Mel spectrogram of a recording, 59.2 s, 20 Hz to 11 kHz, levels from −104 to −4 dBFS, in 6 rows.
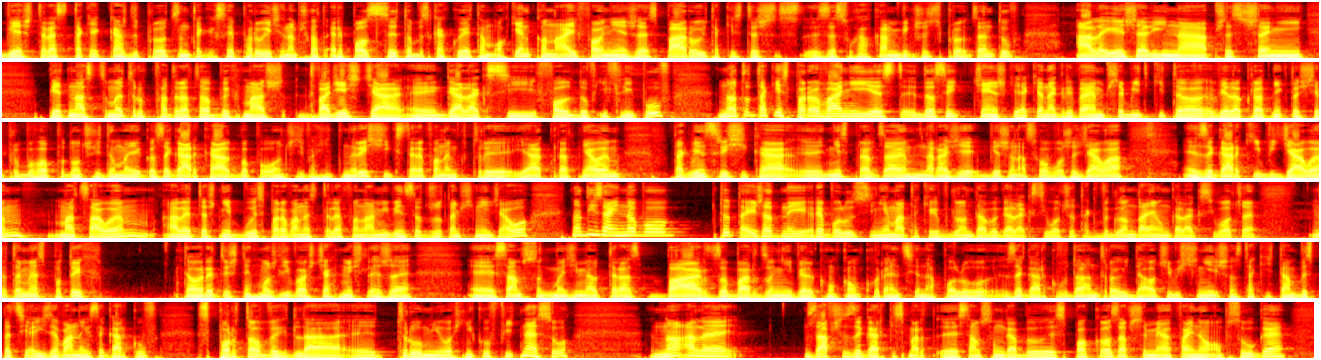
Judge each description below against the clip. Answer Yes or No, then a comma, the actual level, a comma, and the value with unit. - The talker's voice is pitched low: Yes, low, 110 Hz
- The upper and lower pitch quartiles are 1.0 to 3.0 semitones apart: Yes, narrow, 2.6 semitones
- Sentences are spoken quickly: Yes, fast, 165 wpm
